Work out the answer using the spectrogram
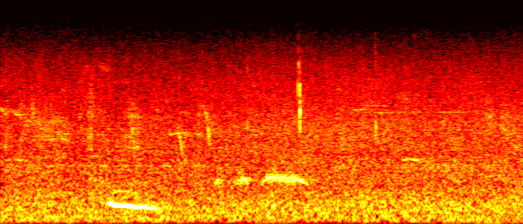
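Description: Birds calling outdoors, loudest a single low falling dove-like coo about a second in, with fainter higher calls after it. A metal spoon clinks once against the bowl about three seconds in.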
